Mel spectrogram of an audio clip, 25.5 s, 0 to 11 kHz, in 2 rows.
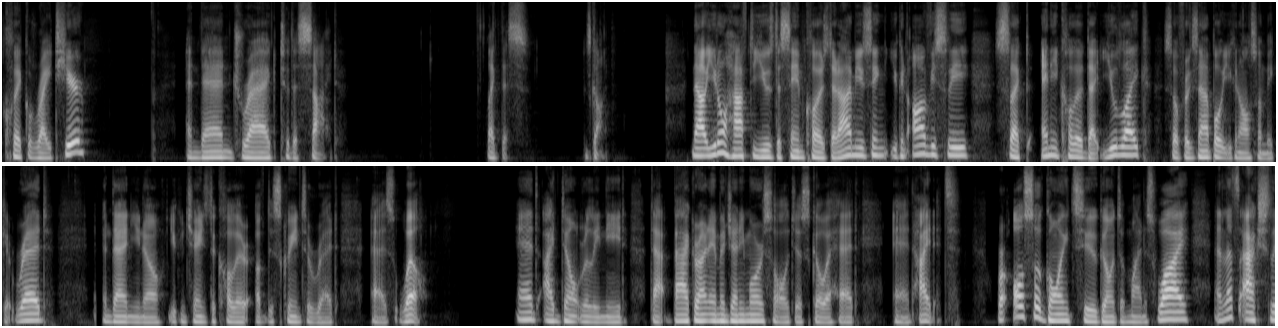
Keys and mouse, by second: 1.5-5.0 drag, 6.2 shift+drag, 6.6 ctrl+z, 6.6-8.1 drag, 11.8 click, 13.9 drag, 14.1 middle click, 14.5 shift+drag, 16.3-16.6 drag, 16.6-17.3 middle drag, 17.6 shift+click, 18.5 middle click, 21.2 click, 23.2 click, 25.1 shift+click.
